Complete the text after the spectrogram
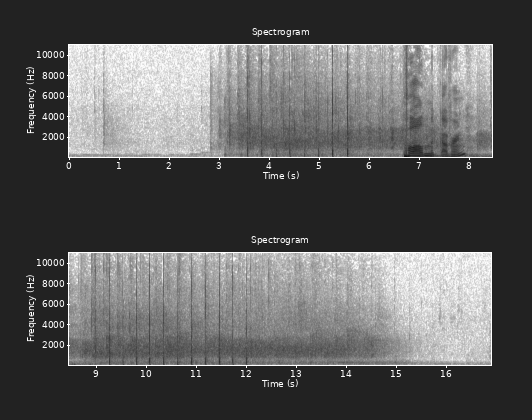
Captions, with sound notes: [APPLAUSE] >> Paul McGavan. >> [APPLAUSE]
